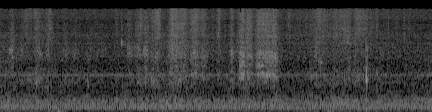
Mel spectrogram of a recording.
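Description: Faint scratchy rubbing of hands and yarn against a crocheted acrylic-yarn toy as a yarn needle sews its trunk on, most noticeable between about two and four seconds in, over a steady low hum.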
